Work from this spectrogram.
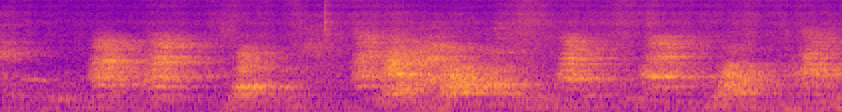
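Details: Westie puppies from a newly born, home-bred pedigree litter at UK breeders give a run of short, high yapping barks, about seven bright bursts within four seconds, some running into each other, over a quiet indoor background.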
